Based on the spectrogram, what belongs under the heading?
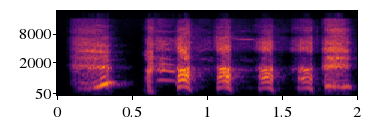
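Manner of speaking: high-pitched burst of giggling cackles; derisive laughter. Real, not acted. Streamer cannot take his rival seriously, high derisive laugh. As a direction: crack up helplessly.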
